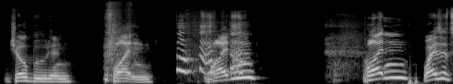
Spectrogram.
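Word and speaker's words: Budden: Button. Button. Button. Why is it spelled B U D N? Joe, but it's pronounced button.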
